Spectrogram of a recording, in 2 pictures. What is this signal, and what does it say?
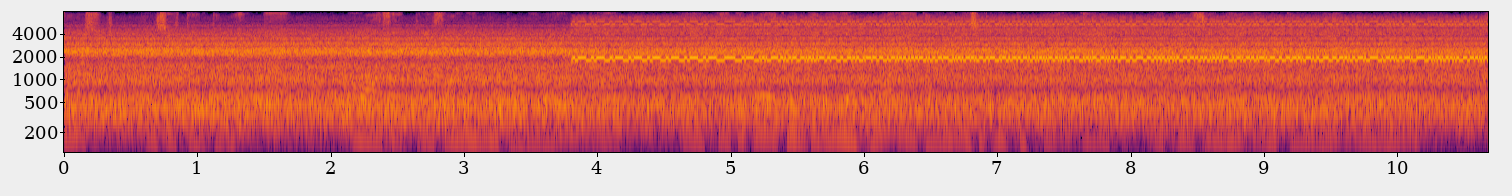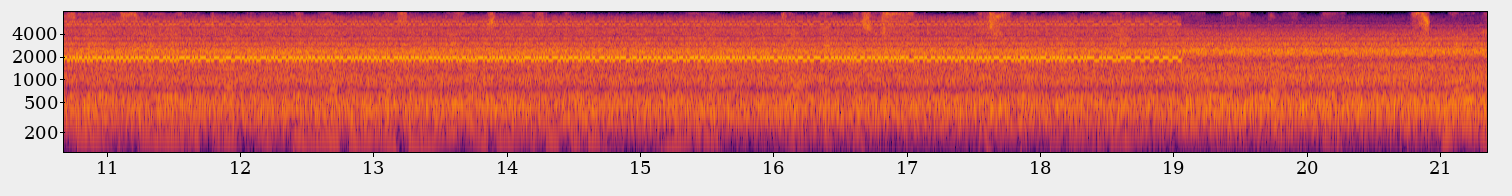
NAVTEX (SITOR-B), 100 baud, 170 Hz shift, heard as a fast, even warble, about 1900 Hz centre, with radio static and speech in Spanish. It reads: NOTA: LA NUMERAZIONE HA SOLO VALORE INDICATIVO, NON ESISTENDO UNA NUMERAZIONE UFFICIALE.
